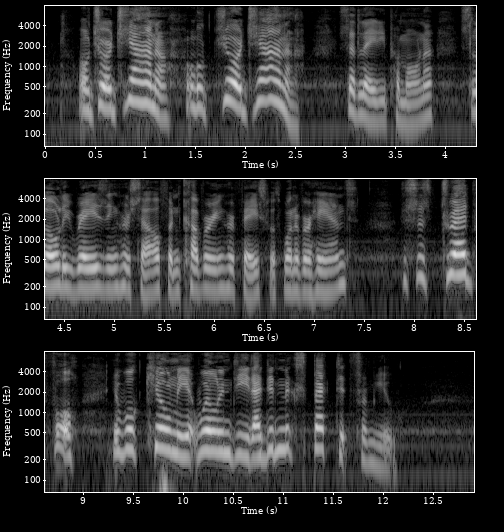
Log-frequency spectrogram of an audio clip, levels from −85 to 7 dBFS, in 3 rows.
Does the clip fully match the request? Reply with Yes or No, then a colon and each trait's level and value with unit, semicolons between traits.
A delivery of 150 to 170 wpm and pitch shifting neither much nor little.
No: average, 165 wpm; wide, 7.2 semitones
